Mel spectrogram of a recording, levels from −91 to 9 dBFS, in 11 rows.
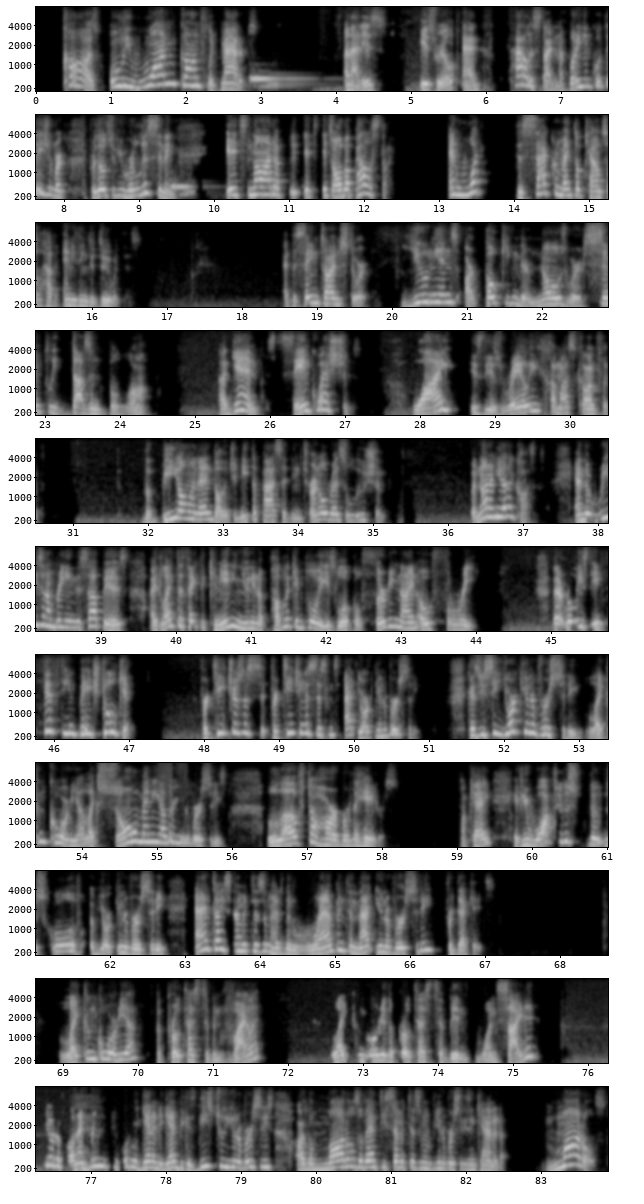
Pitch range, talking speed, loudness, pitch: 170-260 Hz, 140 wpm, -19 LUFS, 215 Hz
